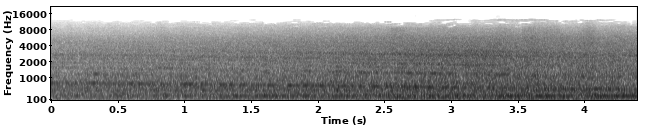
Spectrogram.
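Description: Shinkansen bullet train moving along the platform: a steady rush of wheel and rail noise that slowly grows louder, with electric motor whines sliding down in pitch.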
